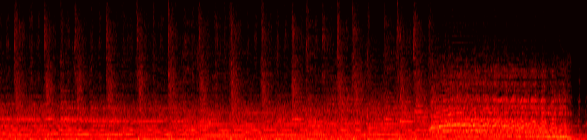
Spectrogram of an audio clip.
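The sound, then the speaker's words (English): A loud horse whinny, played in the opening of the Horse Talk Show on Florida Sports Talk, rises and wavers near the end, ringing out over a steady bed of music that plays throughout. “You never heard of a talking horse? Well, listen to this.”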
